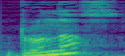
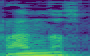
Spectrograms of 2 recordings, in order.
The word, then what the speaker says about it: RunDos: Eh, son, por ejemplo, primero Rundos, o Randos, como lo estás pronunciando vos.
